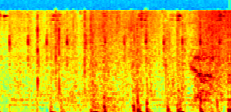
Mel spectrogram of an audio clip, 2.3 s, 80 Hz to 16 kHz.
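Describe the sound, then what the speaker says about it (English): Horse hooves clip-clopping closer in Red Dead Redemption 2, a steady rhythmic trot of dull thuds over low ambient game noise. "Vem o cavalo, olha ele aí"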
